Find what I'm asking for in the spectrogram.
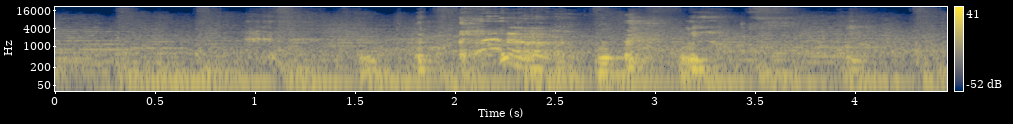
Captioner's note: cough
